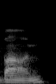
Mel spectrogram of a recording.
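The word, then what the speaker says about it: בן: So he's going to say here, what he's saying here is that Ben, Ban, it's usually pronounced Ban, although it looks like Ben, is something that must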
